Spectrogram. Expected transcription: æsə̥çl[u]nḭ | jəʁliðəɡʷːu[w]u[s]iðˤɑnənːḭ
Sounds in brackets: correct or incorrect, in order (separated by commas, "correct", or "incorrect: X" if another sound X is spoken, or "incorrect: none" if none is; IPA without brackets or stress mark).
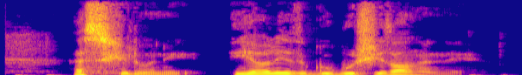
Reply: correct, incorrect: b, incorrect: ʃ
